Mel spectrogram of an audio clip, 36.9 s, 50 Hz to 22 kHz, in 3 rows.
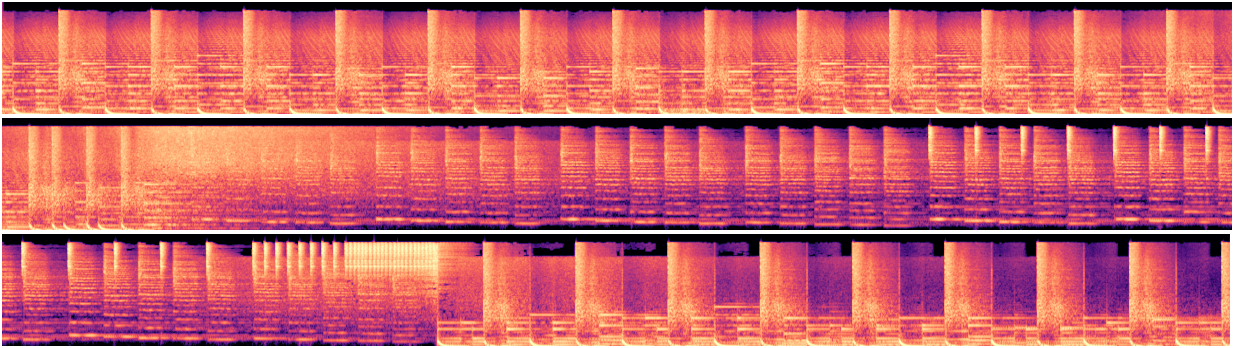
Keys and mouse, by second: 0.9 z, 1.6 click, 3.8 Tab, 5.5 KP_1, 8.0 KP_1, 8.3 z, 11.1 KP_1, 12.5 click, 12.9 c, 14.3-16.3 drag, 14.3 r, 16.4 KP_1, 17.6 KP_3, 18.3 r, 19.1-20.4 drag, 20.7 ctrl+z, 21.7 c, 23.0 r, 24.1-25.3 drag, 24.6 KP_1, 26.6 click, 27.6 Tab, 27.8 z, 30.0 click, 30.8 KP_1, 31.9 z, 34.0 click, 34.8-36.8 drag.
